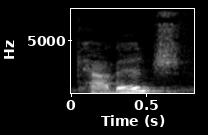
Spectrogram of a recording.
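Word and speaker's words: CABG: stable within normal limits everyone pronounces it as cabbage coronary artery bypass graft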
